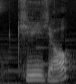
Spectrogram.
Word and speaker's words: 기역: This is 기역 and is pronounced 그. This sounds similar to the first consonant in good.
